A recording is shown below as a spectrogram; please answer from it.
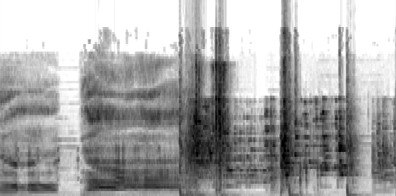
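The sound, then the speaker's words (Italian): A clock is smashed to pieces: a groaning, wailing voice gives way to heavy crashing impacts mixed with breaking and shattering debris. “Oh, l'orologio era così bello anche mentre veniva distrutto. Fu stupefacente da guardare.”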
